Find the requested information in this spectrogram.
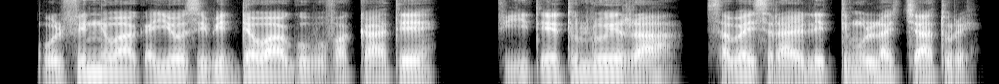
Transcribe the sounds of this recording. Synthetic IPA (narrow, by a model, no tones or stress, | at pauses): ʔʊlfɪnːɪwaːkʼɐjːo̞ːsɪbɪd̪ːɐwaːɡʊbʊfɐkːaːt̪e̞ː | fiːt̪ʼe̞ːt̪ʊlːuːɪrːaː | sɐβɐɪsɾaːʔɛlɪt̪ːɪmʊlːɐt͡ʃːaːt̪ʊɾɛ̰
